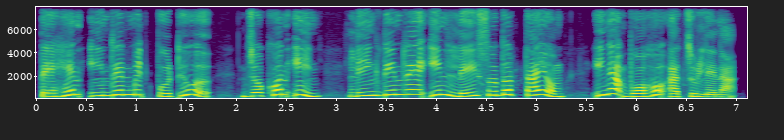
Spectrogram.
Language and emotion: Santali, happy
